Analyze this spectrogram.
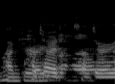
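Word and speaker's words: Hunter × Hunter: She was married to the writer of Hunter. Hunter. I've been told still recently, waiting for that. I've been told recently that it's just pronounced Hunter Hunter. Yeah. I'm still gonna say Hunter x Hunter.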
